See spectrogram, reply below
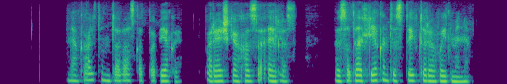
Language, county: Lithuanian, Kaunas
